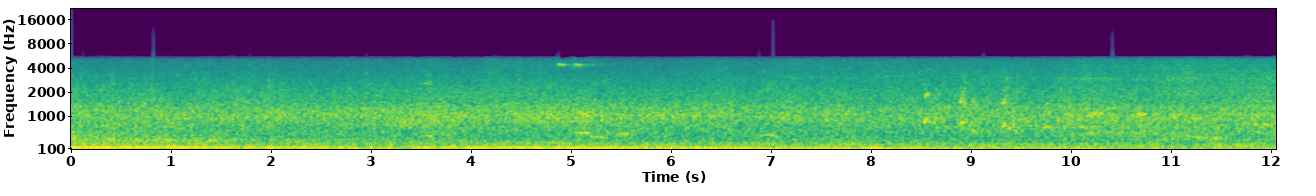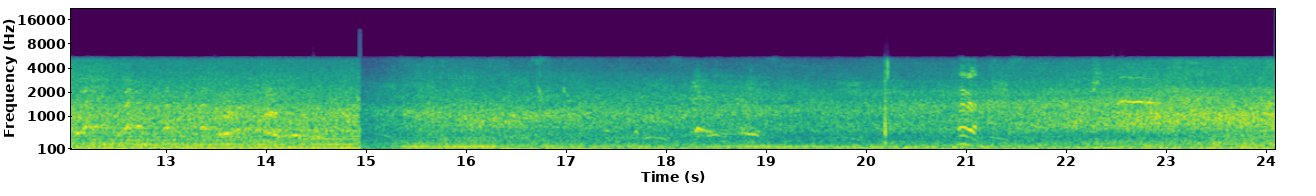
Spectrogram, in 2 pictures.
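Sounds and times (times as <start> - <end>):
dog barking: 5.0 - 5.7, 8.5 - 11.0, 12.0 - 14.4
voices: 8.4 - 14.6, 16.6 - 23.4.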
